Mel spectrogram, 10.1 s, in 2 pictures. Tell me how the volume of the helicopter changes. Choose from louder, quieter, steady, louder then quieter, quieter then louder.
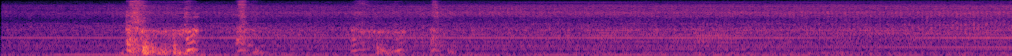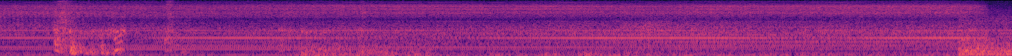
louder.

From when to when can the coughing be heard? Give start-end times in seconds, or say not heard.
0.6-2.3, 5.3-7.0.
